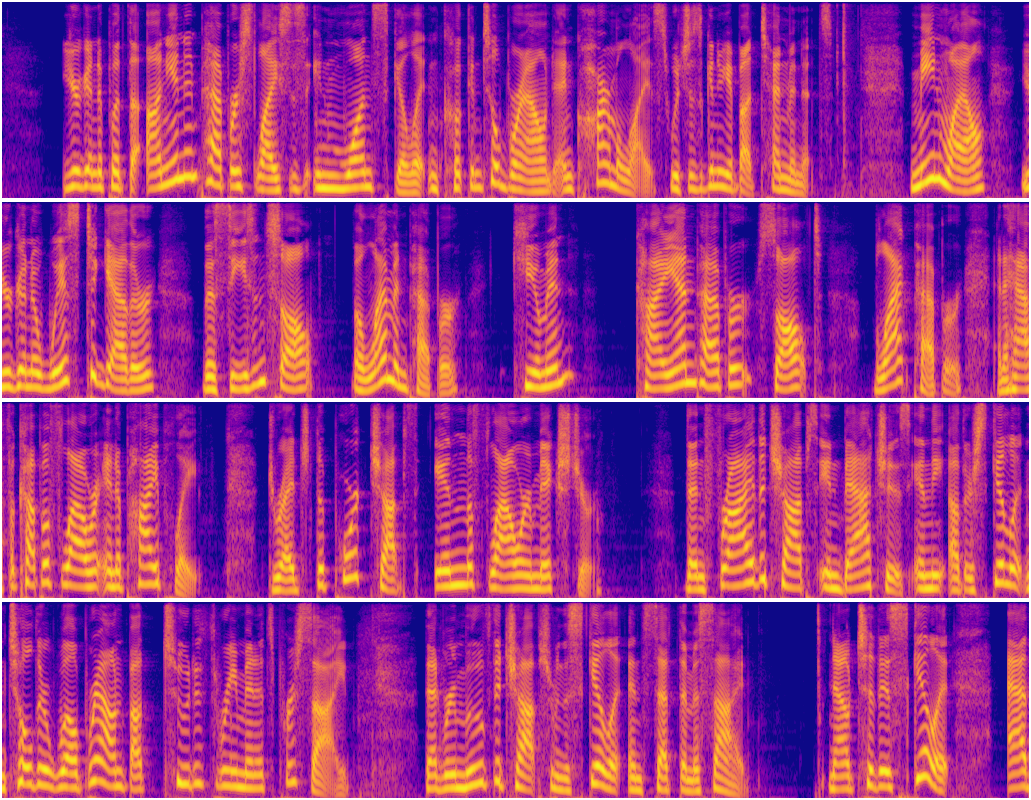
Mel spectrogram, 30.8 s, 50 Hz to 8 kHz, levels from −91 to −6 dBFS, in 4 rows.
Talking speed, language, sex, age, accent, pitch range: 185 wpm, English, female, 40-59, American, 190-255 Hz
